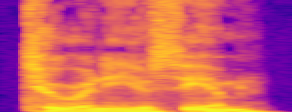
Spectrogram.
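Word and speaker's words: Turaneusiam: The Guardians teach that long before Earth's modern civilization, an advanced humanoid race known as the Tyrannosium, pronounced Turinucium, existed in higher dimensions, particularly within the planet Tara, Earth's earlier incarnation in a higher density time field.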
